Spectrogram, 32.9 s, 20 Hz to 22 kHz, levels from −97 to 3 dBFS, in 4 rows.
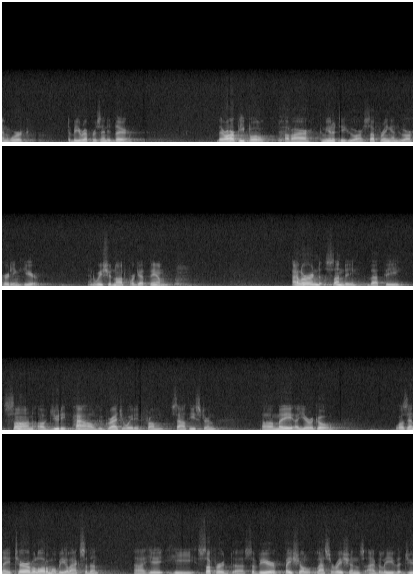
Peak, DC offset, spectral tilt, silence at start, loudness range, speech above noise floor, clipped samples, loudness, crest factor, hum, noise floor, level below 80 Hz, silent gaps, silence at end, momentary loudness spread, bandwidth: -10 dBFS; under 0.1%; -8 dB/octave; 0 s; 5 LU; 33 dB; under 0.1%; -31 LUFS; 20 dB; none; -63 dBFS; -68 dBFS; none; 0 s; 12 LU; 11 kHz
